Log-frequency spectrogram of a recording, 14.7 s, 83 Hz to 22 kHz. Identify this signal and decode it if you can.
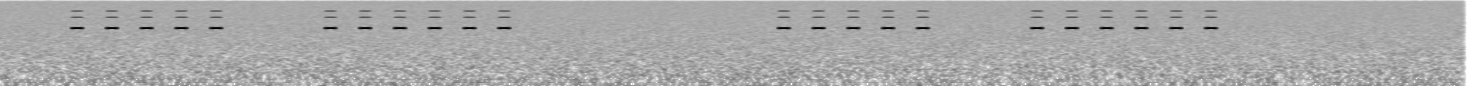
Beep code, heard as a piezo beeper, played twice, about 3500 Hz. 5-6.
